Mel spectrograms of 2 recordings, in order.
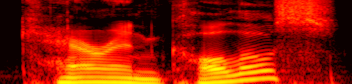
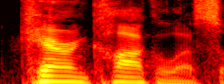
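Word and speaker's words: Karakoncolos: I want to start with, I think it's pronounced Karen Kolos? Karen Kokolos. Okay, Yeah. that's it.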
